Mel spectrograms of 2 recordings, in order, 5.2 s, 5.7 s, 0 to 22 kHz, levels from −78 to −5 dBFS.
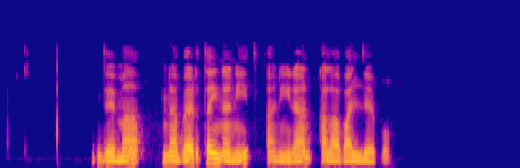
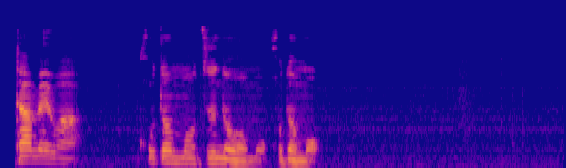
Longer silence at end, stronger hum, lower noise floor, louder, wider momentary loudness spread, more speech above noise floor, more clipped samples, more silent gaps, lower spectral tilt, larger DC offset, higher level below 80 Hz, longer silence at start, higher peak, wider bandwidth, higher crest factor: second, 1.3 s vs 2.45 s; first, 50 Hz at -55 dBFS vs none; first, -88 dBFS vs -64 dBFS; first, -19 LUFS vs -31 LUFS; first, 21 LU vs 15 LU; first, 70 dB vs 33 dB; neither; neither; first, -6.5 dB/octave vs -5 dB/octave; neither; first, -54 dBFS vs -64 dBFS; first, 0.95 s vs 0.15 s; first, -2 dBFS vs -10 dBFS; second, 7.6 kHz vs 11.5 kHz; about the same, 20 dB vs 24 dB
